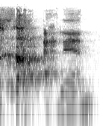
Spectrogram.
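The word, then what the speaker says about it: أهلاً: So it's like AHLEN. Ahlan. Ahlan. Len. Ahlan. Yeah. Like say like almost like lane. Len. Say it like LEN, like stretch the E.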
